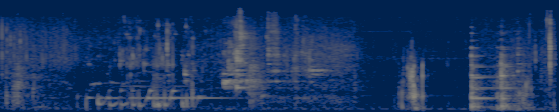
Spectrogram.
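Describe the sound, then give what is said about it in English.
Liquid sounds of someone getting a drink of water: a short gurgling pour, a few handling clunks, then sharp bumps and sloshes near the end, with no talking. “Let me grab some water.”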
